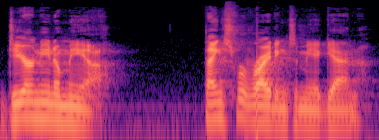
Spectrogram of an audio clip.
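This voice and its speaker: A man voicing a shy young man who reads out his letter in a soft-spoken, earnest way. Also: medium pitch, brisk. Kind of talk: reading a letter aloud.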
